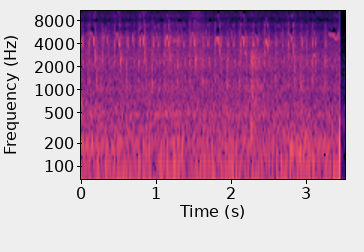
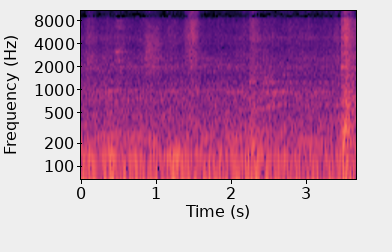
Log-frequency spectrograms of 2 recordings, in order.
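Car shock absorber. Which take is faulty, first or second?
first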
